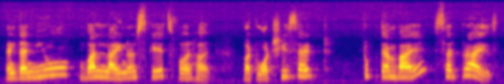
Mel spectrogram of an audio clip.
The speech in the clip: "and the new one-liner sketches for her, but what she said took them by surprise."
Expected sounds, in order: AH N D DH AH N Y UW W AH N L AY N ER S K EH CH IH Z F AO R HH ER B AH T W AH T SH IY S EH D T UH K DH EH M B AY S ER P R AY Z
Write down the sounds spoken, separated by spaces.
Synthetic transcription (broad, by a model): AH N D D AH N Y UW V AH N L AY N ER S K EH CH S F AO R HH ER B AH T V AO T SH IY S EH D T UH K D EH M B AY S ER P R AY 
